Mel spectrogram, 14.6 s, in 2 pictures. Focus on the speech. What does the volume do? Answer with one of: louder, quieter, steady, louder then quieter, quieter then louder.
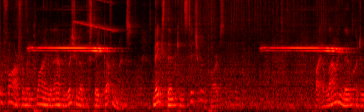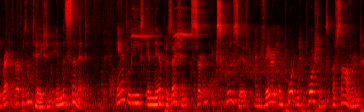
steady.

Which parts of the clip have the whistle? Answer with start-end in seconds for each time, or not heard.
0.5-2.1, 5.2-6.8, 9.8-11.1.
